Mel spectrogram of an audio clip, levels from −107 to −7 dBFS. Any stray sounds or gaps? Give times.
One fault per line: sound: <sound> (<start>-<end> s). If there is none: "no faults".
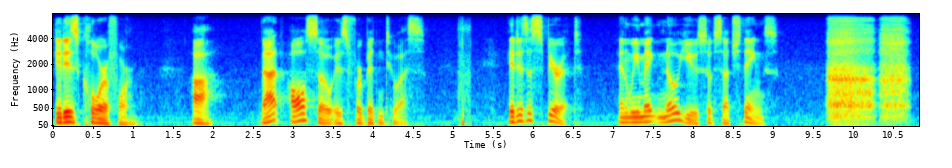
sound: tap (5.1-5.2 s)
sound: breath (9.7-10.7 s)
